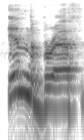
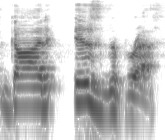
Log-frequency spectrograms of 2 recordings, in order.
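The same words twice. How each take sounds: First: "in" lifted, then falling away; stress on IN. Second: "is" stressed and drawn out slowly. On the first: Teacher contrasting where God is, stress on "in". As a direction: lean on the word "in". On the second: Teacher equating God with breath, stress on "is". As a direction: land firmly on the word "is". Contrast: in versus is. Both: Shown as a demonstration.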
